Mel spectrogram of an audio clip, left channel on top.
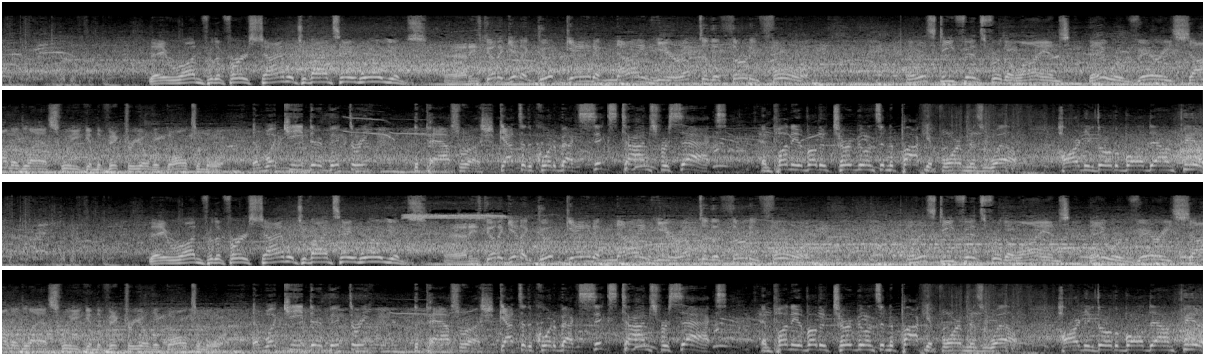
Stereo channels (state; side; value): normal; both; correlation 0.68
